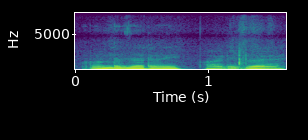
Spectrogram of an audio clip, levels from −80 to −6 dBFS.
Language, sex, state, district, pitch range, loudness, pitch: Hindi, male, Rajasthan, Churu, 100-115 Hz, -14 LUFS, 110 Hz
